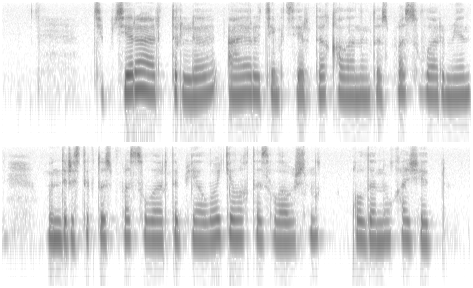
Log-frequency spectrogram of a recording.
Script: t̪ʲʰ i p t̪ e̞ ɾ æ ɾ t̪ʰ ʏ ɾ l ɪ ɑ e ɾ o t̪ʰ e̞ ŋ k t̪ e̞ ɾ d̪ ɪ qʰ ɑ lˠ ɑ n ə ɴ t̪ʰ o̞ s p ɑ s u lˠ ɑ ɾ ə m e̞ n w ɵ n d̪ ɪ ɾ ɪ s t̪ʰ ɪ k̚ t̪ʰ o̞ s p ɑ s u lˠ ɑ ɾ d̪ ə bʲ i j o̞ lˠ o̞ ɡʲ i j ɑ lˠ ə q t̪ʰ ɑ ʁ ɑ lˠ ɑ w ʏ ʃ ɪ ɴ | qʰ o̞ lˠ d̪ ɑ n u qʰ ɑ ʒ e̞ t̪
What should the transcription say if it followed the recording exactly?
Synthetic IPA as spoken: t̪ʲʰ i p t̪ e̞ ɾ æ ɾ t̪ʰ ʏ ɾ l ɪ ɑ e ɾ o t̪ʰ e̞ ŋ k t̪ e̞ ɾ d̪ ɪ qʰ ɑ lˠ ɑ n ə ɴ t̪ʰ o̞ s p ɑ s u lˠ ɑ ɾ ə m e̞ n w ɵ n d̪ ɪ ɾ ɪ s t̪ ɪ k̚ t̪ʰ o̞ s p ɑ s u lˠ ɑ ɾ d̪ ə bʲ i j o̞ lˠ o̞ ɡʲ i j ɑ lˠ ə q t̪ʰ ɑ z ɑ lˠ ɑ w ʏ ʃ ɪ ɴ | qʰ o̞ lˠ d̪ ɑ n u qʰ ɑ ʒ e̞ t̪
